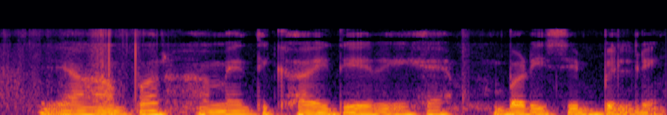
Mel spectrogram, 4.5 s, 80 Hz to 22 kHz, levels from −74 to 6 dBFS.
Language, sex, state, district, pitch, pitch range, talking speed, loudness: Hindi, male, Himachal Pradesh, Shimla, 115 Hz, 105-125 Hz, 150 wpm, -15 LUFS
